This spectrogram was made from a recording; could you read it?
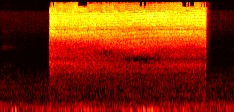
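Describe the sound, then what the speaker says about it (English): A steady, continuous spray paint hiss lasting a couple of seconds, close and fairly loud, painting a yard sign, with a low rumble of room noise before and after. "give it a good, steady, straight spray"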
